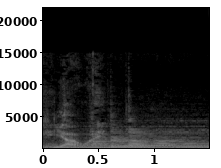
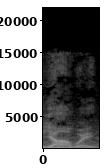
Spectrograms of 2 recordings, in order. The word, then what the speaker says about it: Yahweh: would be YH wh which we think were probably pronounced something like Yahweh but Yahweh only appears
